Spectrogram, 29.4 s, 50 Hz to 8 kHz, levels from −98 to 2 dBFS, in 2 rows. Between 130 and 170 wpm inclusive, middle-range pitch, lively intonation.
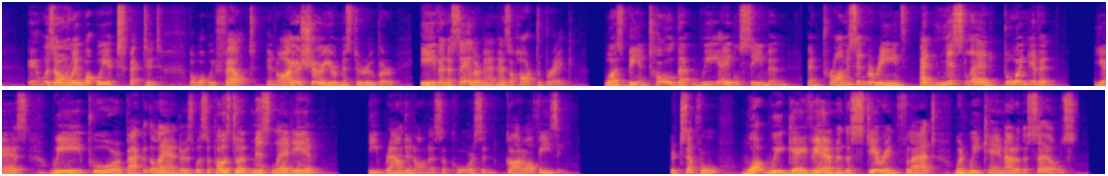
Yes: average, 155 wpm; medium, 160 Hz; wide, 6.2 semitones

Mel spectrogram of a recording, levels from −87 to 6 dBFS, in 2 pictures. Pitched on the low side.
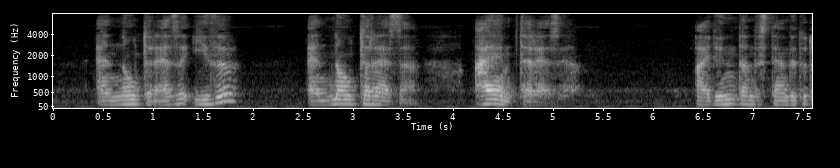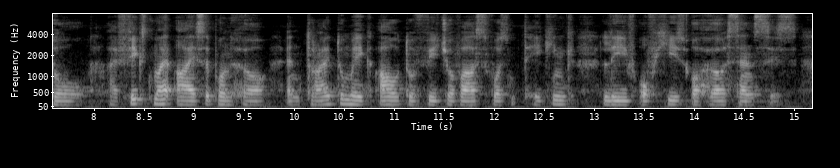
Yes: low, 125 Hz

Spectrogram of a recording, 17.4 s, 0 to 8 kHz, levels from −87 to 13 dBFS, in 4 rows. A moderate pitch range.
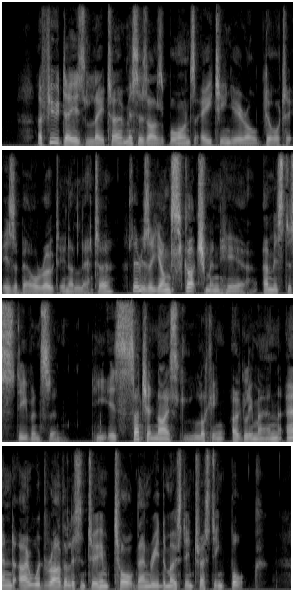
No: wide, 6.0 semitones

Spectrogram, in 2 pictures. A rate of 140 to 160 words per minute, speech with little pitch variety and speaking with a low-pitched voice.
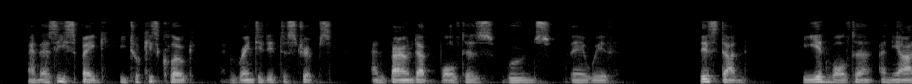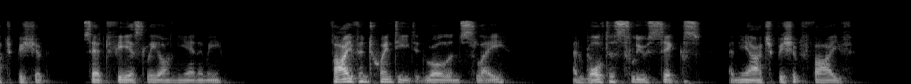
Yes: average, 150 wpm; narrow, 1.9 semitones; low, 100 Hz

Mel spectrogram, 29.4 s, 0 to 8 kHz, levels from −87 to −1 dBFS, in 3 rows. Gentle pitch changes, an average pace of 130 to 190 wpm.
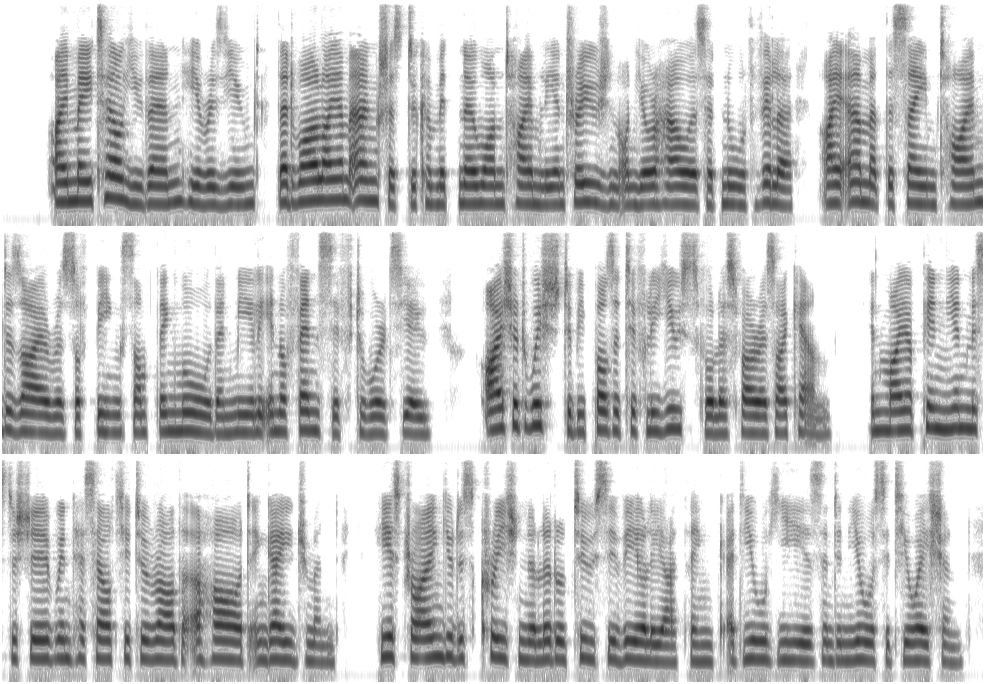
Yes: narrow, 1.9 semitones; average, 165 wpm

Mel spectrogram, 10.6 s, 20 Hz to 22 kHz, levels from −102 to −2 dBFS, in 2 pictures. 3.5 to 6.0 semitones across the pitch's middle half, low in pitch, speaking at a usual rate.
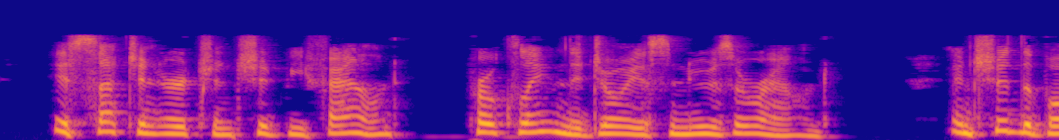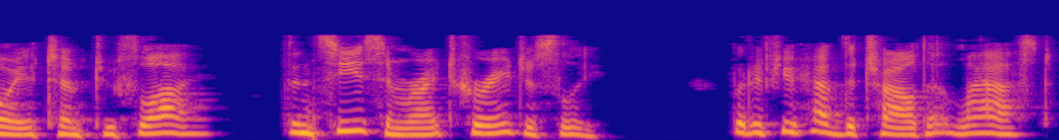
No: average, 4.2 semitones; high, 210 Hz; average, 160 wpm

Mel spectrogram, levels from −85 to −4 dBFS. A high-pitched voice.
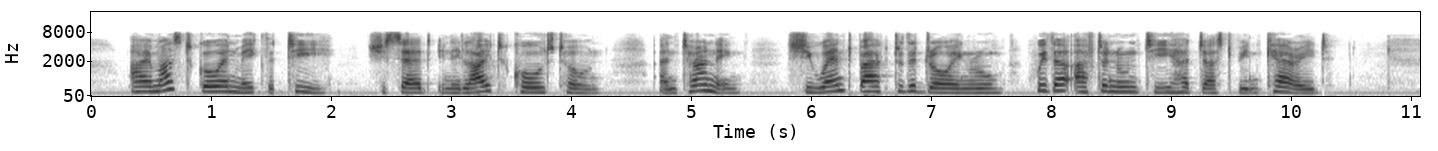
Yes: high, 215 Hz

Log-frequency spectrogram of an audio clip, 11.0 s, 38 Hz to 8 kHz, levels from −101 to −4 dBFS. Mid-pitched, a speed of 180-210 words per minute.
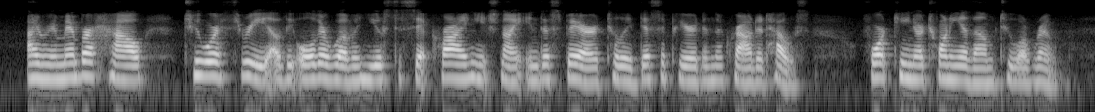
Yes: medium, 180 Hz; average, 185 wpm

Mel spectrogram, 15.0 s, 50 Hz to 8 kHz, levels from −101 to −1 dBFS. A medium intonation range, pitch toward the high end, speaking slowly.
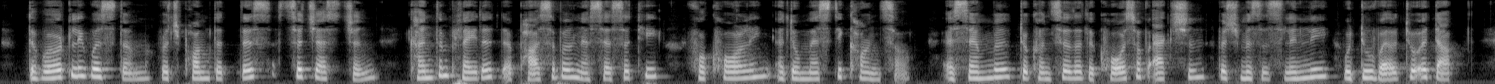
Yes: average, 3.8 semitones; high, 195 Hz; slow, 125 wpm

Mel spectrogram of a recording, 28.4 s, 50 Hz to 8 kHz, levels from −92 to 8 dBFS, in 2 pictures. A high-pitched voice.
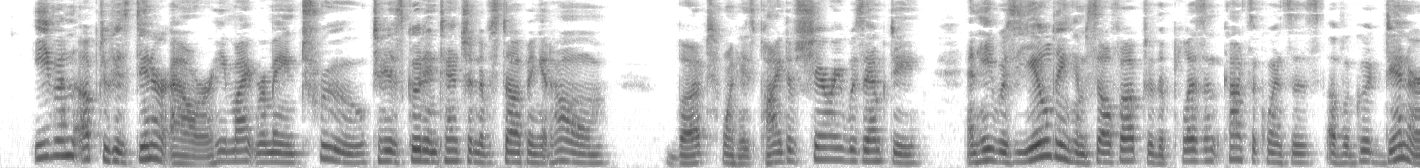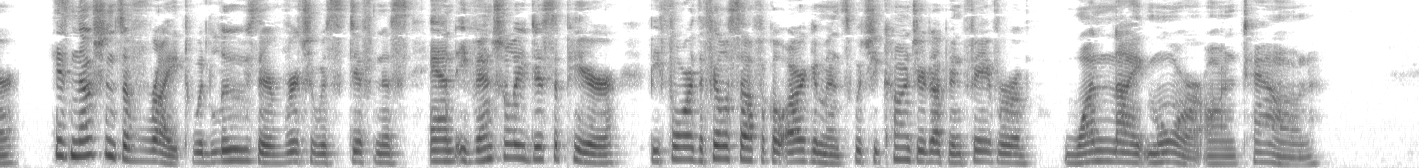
No: medium, 175 Hz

